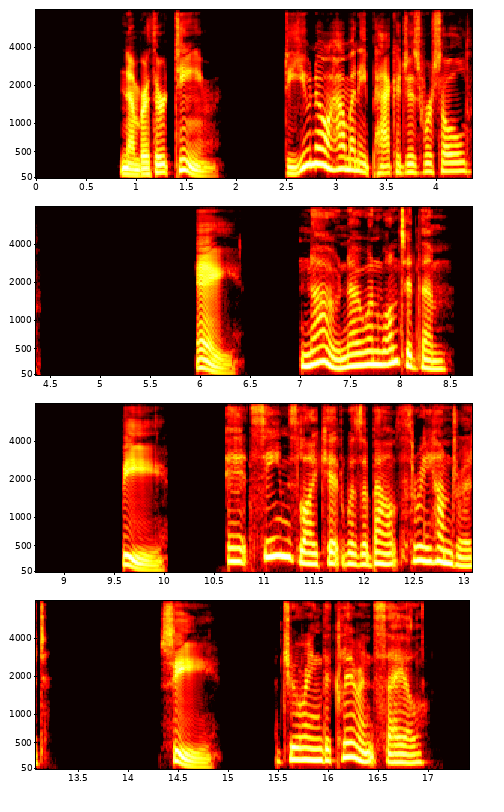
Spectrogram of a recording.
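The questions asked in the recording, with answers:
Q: Do you know how many packages were sold?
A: B: It seems like it was about 300.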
